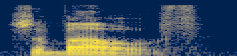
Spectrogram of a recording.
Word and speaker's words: Sabaoth: And that means it's not pronounced as a B, it's a V, Sabaoth.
